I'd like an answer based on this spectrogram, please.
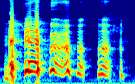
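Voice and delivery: loud laugh burst. Real, not acted. Still laughing.

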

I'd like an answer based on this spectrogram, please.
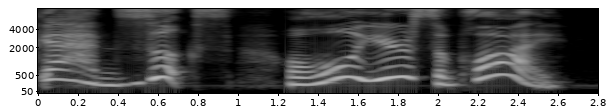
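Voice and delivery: put-on high, excited boyish exclamation; amazed delight. A narrator's reading. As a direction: marvel at the huge haul. Boy amazed by thousand pies.

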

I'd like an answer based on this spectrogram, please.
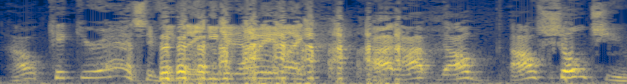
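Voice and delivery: loud, laughing mock threat. Real, not acted. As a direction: threaten him while cracking up.

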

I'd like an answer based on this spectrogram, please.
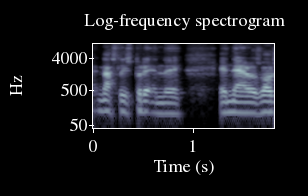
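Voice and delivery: ordinary talk, nothing marked

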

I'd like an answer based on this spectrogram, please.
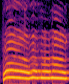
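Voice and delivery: loud high woo cheers; cheering. Acted. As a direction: whoop like at a party.

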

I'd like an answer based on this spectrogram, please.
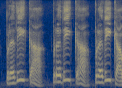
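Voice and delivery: high, echoing heavenly call; voice from the cloud. Retold or imitated. Mother's dream voice from the cloud commanding him to preach, high heavenly call. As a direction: call it down from above like a vision. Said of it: "from the cloud".

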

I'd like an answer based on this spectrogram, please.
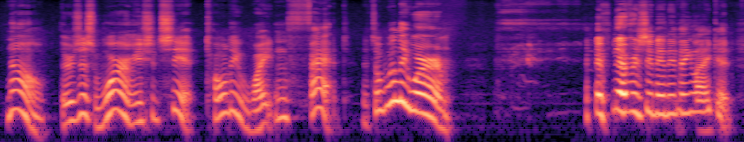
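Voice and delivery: excited squeal. Acted. Albert squealing to the campers about a worm.

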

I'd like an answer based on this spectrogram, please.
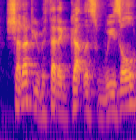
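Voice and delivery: ordinary talk, nothing marked

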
